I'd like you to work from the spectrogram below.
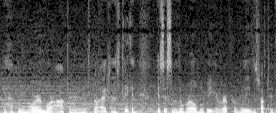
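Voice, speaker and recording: A man's voice: mid-range voice, fairly even intonation, fast talker. A man playing a video game, reading its dialogue aloud and often stumbling over the words between casual comments. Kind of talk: let's play commentary. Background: game music.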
